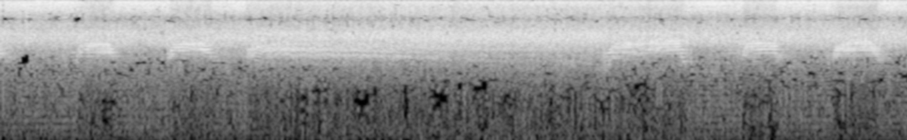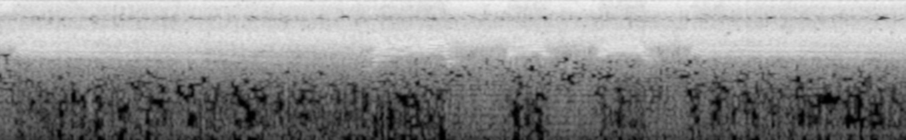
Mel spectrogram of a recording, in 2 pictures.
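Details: Intense high-pitched cicada buzzing, continuous and hiss-like, with gentle pulsing swells every few seconds and no other clear sounds.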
